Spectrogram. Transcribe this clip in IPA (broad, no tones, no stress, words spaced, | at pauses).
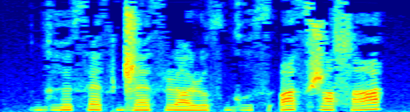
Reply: ɡʱøθæθ ɖ͡ʐæθ ɭɑɭoθɡʱoθ ʔɑθʒɯsˤæ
